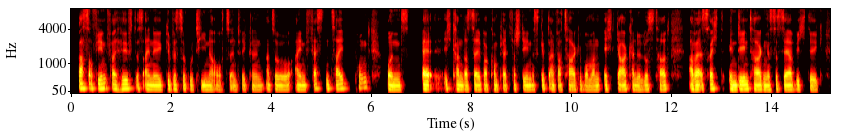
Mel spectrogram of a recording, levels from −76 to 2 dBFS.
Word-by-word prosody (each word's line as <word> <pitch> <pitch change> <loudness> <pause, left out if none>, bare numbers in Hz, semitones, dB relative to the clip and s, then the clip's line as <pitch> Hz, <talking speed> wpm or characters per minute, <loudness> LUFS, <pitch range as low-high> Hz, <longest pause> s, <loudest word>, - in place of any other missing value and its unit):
was 120 -1 +5
auf 115 +1 -1
jeden 120 +2 +3
Fall 115 -2 +1
hilft, 115 +3 0
ist 105 - -4
eine 95 -1 +2
gewisse 100 0 -3
Routine 95 -1 -2
auch - - -5
zu - - -5
entwickeln. 90 0 -6
Also, 95 -1 -1
einen 95 -1 0
festen 115 +2 -3
Zeitpunkt. 120 +5 -3 0.3
Und, 95 -2 +2 0.3
äh, - - +9 0.2
ich 110 +1 -5
kann 100 -2 +1
das 95 0 0
selber 95 0 +2
komplett 95 -1 -3
verstehen. 95 -2 -1
Es 95 - -5
gibt 110 - -4
einfach 95 -1 -2
Tage, 95 +1 -2
wo 90 - -1
man 90 +2 -2
echt 100 0 -4
gar 100 +1 +3
keine 100 -3 -2
Lust 95 +2 -3
hat. 95 +2 +1 0.4
Aber - - +6
erst - - +1
recht 110 +1 0
in 100 -4 +5
den 105 +1 +4
Tagen 100 -3 +3
ist 95 - -1
es 105 +4 -3
sehr 95 -1 +4
wichtig, 95 -3 -3
100 Hz, 180 wpm, -23 LUFS, 95-110 Hz, 0.4 s, äh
